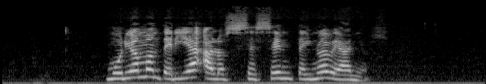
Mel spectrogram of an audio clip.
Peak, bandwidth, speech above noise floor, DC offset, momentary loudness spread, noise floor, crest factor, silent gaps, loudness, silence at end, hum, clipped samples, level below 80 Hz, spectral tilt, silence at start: -2 dBFS; 16.5 kHz; 26 dB; under 0.1%; 9 LU; -46 dBFS; 20 dB; none; -19 LUFS; 0.2 s; none; under 0.1%; -42 dBFS; -2 dB/octave; 0.35 s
